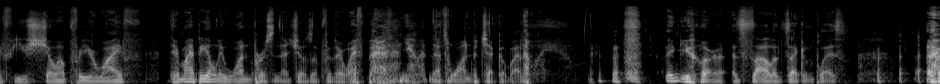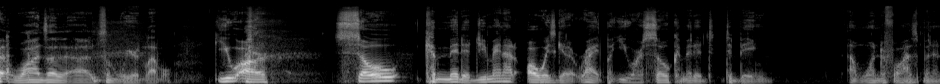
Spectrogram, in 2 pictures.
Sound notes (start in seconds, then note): 5.8 chuckling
